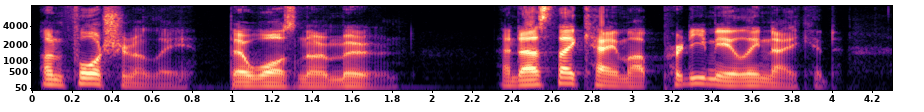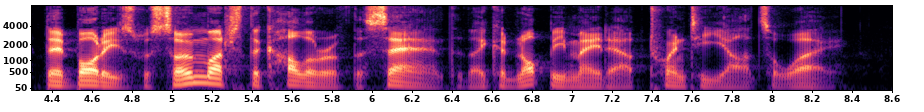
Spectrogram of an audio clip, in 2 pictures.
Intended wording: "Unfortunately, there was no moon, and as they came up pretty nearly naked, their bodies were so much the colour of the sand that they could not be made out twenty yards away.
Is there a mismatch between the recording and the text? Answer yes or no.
no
